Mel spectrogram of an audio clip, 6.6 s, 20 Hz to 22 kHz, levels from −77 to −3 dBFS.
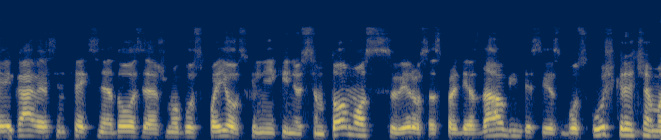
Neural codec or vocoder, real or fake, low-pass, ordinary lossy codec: none; real; 9.9 kHz; Opus, 24 kbps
